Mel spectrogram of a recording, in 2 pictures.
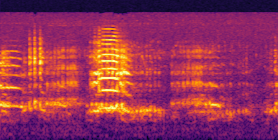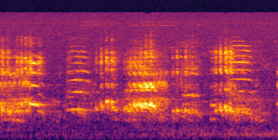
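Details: Massed common cranes at a winter roost in Tablas de Daimiel, Spain, at a freezing misty daybreak in mid-January; repeated loud, harmonic bugling bursts about every second from many birds, with geese and teals among them.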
